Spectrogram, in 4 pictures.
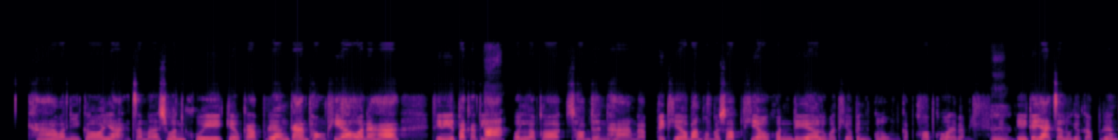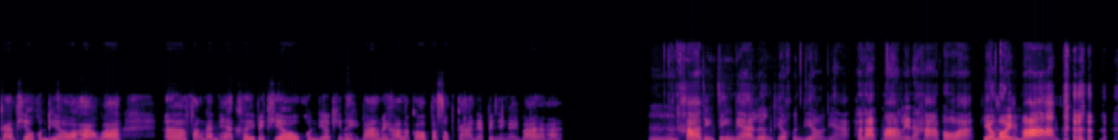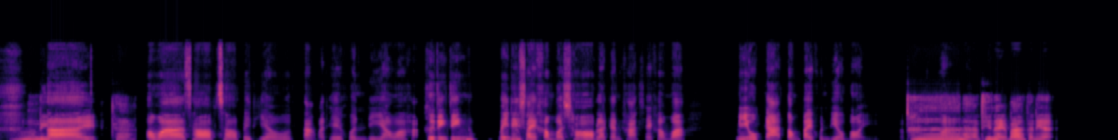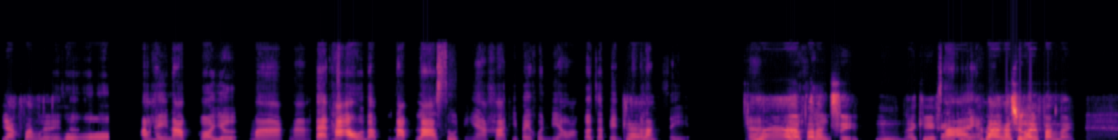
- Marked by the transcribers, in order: tapping; other background noise; stressed: "มาก"; chuckle
- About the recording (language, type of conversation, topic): Thai, podcast, คุณเคยออกเดินทางคนเดียวไหม แล้วเป็นยังไงบ้าง?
